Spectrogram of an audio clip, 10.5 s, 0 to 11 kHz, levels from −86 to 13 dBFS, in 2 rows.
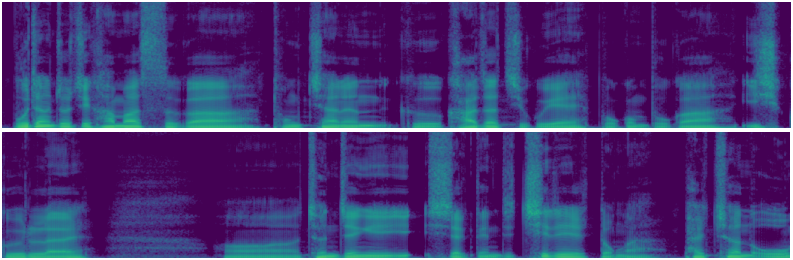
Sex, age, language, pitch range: male, 40-59, Korean, 80-105 Hz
